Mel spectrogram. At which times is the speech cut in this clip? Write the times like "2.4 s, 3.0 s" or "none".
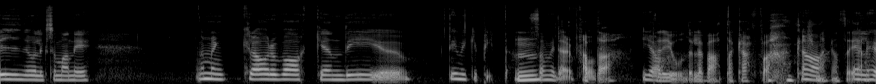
6.0 s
